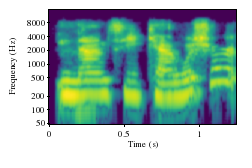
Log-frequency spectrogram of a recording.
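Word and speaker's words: Nancy Kanwisher: So you keep on mentioning uh Nancy Canwisher.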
